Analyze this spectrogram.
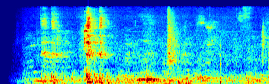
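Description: Actors speak with animation on a stage in a reverberant hall.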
